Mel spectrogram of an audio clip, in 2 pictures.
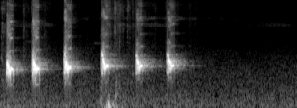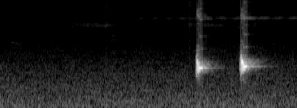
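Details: A sooty-headed bulbul sings loudly to stir up rival birds. Six fast, harsh chattering notes come first and a soft thump is heard. After a long silence, two more notes follow.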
